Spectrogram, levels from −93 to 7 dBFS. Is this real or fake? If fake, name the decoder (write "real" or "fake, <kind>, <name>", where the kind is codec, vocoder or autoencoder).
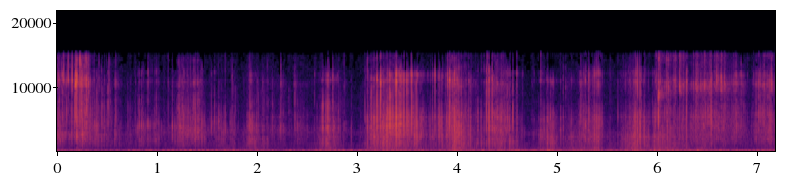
real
